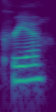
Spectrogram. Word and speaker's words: Kreo: Is that how you pronounce it? Kreo?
